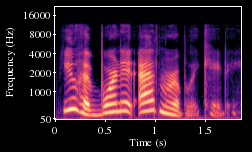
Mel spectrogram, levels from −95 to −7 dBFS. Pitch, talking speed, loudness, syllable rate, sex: 265 Hz, 195 wpm, -16 LUFS, 6.5 syllables/s, female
